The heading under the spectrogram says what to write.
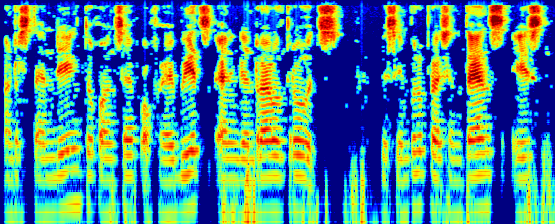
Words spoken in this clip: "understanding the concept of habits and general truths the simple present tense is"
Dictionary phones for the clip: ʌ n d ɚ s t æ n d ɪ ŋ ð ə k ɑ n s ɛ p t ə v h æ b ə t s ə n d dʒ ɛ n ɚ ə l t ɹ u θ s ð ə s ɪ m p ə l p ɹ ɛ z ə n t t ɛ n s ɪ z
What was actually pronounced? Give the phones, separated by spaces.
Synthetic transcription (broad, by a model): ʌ n d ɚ s t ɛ n d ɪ ŋ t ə k ɑ n s ɛ p t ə f h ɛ b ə t s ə n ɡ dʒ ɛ n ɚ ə l t ɹ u t s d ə s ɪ m p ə l p ɹ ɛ s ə n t t ɛ n s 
